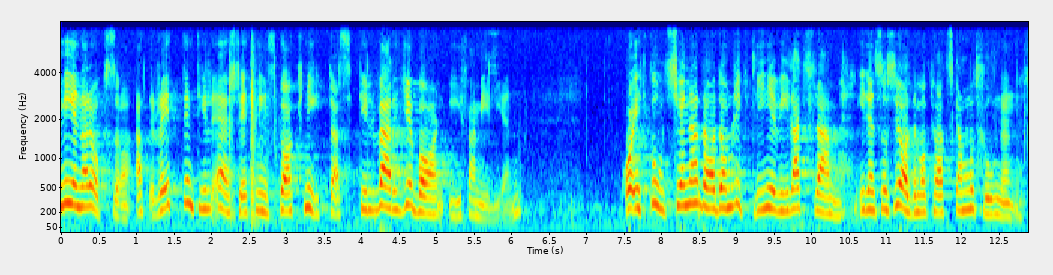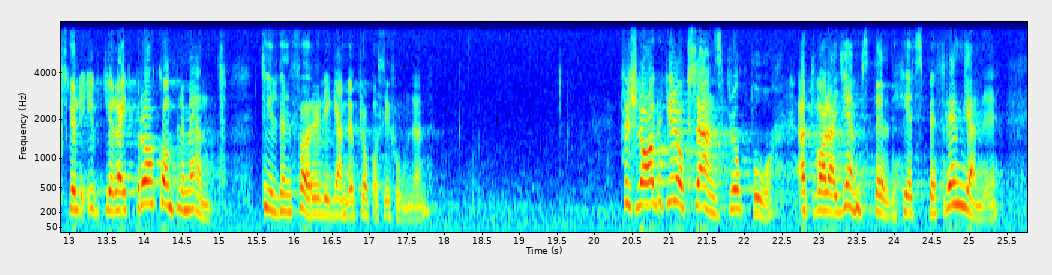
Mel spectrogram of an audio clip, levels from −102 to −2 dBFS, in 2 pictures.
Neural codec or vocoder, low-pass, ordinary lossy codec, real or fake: none; 7.2 kHz; none; real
